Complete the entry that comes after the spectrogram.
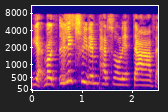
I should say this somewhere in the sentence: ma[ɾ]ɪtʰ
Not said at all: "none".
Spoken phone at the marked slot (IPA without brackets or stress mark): l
